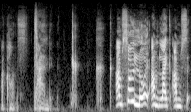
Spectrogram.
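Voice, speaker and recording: Animated Zimbabwean woman podcast co-host. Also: sits high, measured pace, breathy edge. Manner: animated, emphatic, laughs often. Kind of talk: casual chat.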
